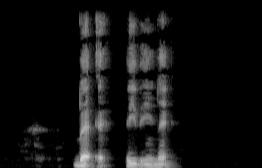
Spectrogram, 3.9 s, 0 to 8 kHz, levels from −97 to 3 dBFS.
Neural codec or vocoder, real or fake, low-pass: none; real; 7.2 kHz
